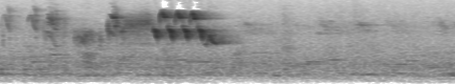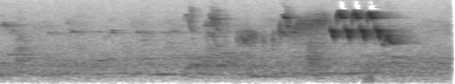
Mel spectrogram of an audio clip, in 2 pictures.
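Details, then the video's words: Singing house wren from the Sertão of Bahia, Brazil, delivering two bubbly phrases that build from scratchy chatter into a fast, high, ringing series of repeated notes, with a quiet pause between phrases. "Canto da Garrincha"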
